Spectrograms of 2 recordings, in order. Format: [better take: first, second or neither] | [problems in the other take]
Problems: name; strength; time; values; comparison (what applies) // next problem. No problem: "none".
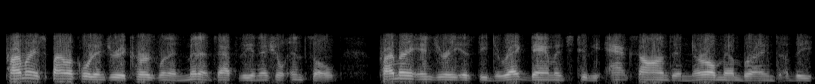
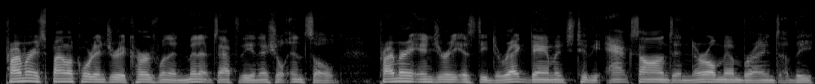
second | phone-call audio; poor line; nothing above 4 kHz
